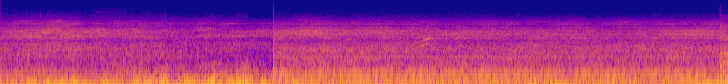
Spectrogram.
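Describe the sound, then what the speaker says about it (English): Engine of a Harbour Air floatplane idling before takeoff in Victoria Harbour, a steady low drone heard from a distance across the water with background bustle, continuous throughout. "We have the Harbour Air aircraft just there, I believe, ready to take off."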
